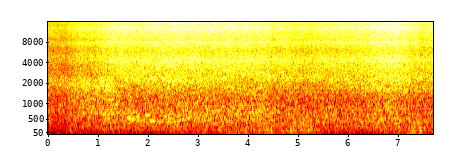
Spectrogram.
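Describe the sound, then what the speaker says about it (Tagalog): Loud, constant roar of strong wind mixed with heavy rain from a storm in Kota Kinabalu, Sabah, Malaysia, a dense rushing noise that fills the whole clip without pause. "Grabe, lakas ng hangin at ulan."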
